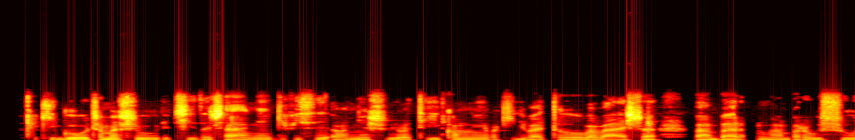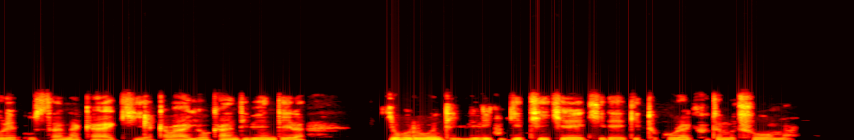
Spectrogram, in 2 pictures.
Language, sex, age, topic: Rundi, male, 25-35, education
